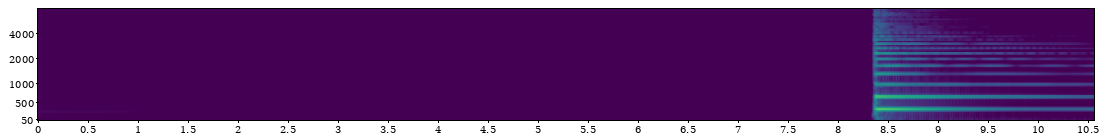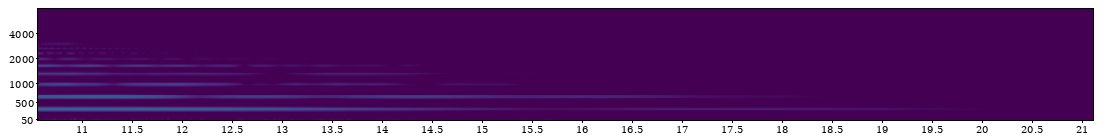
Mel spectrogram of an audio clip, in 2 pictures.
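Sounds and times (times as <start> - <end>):
C4 E4 A4 notes on grand piano and digital piano: 8.4 - 13.1.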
